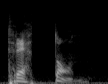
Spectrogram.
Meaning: thirteen
- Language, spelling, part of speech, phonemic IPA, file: Swedish, tretton, numeral, /ˈtrɛˌtːɔn/, Sv-tretton.ogg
